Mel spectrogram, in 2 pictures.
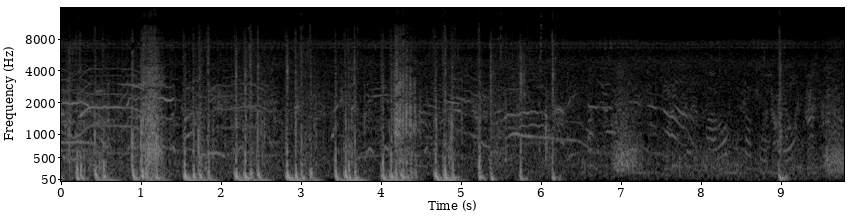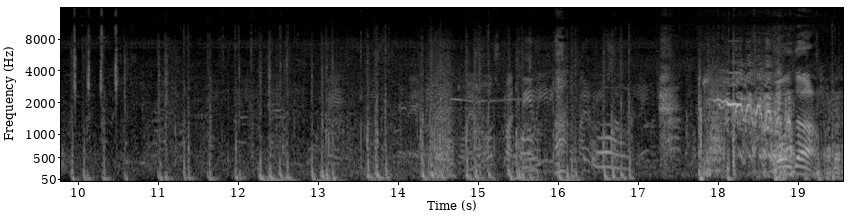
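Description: Horse in the video game Assassin's Creed Odyssey, close and loud, with steady rhythmic clip-clop hoofbeats running throughout and a neigh toward the end, mixed with game ambience and brief voices.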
